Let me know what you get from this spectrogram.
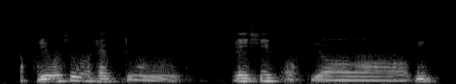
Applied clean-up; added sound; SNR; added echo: neural separator model SepFormer DNS4.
